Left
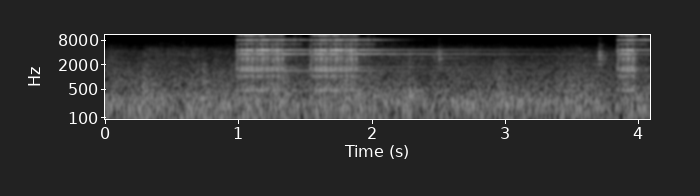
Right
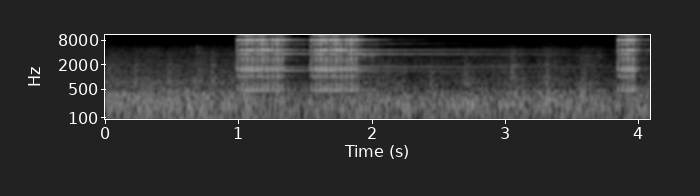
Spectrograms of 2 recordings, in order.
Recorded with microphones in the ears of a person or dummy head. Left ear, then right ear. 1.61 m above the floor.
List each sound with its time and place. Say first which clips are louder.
1.0 s a phone ringing: right 2 dB; 10° right (ahead or behind), 0.9 m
